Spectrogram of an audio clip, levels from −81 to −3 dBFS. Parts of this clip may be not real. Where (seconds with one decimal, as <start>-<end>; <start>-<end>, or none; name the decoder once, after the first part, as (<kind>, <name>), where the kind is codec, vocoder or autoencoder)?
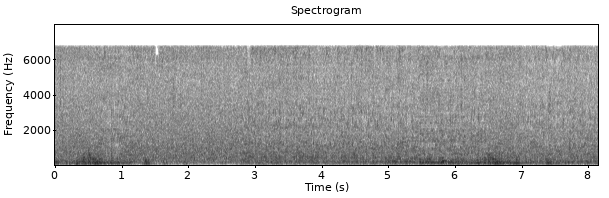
0.7-1.2 (vocoder, HiFi-GAN); 2.8-6.5; 7.0-8.2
